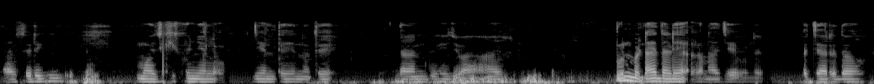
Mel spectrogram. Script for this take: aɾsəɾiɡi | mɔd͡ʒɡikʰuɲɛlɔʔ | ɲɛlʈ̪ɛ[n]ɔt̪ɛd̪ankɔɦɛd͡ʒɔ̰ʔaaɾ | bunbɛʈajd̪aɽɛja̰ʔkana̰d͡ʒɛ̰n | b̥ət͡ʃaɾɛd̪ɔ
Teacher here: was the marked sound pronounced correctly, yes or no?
yes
